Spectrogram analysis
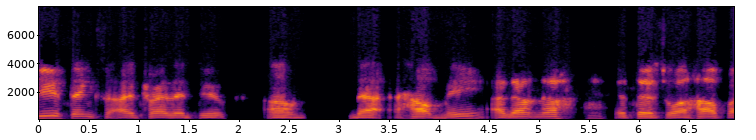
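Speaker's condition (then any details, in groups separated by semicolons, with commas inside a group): ALS; uses pre-recorded voice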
